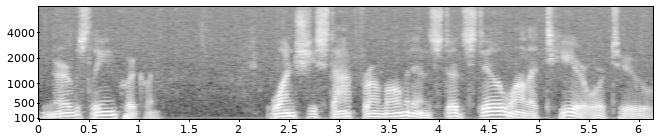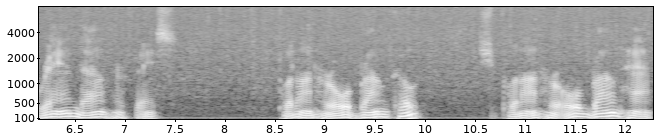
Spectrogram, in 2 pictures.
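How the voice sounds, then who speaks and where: A man narrating an audiobook in a soft ASMR storytelling style, measured and unhurried like a bedtime reading. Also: extremely low pitch, vocal fry, rough recording. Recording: steady rain hiss behind the voice. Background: soft rain.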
